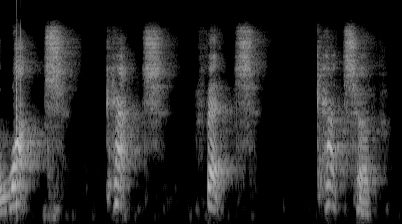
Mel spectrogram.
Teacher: and that symbolizes ch in child so watch catch fetch ketchup that ch sound is that t plus the s · That ch sound is that T plus the esh.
